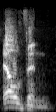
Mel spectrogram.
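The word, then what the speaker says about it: Æ: She said it was Elvin, E-L-V-E-N. Elvin, A-E was Elvin for like intelligence and wisdom, something like that.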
